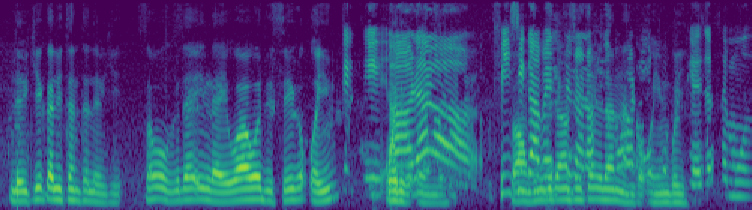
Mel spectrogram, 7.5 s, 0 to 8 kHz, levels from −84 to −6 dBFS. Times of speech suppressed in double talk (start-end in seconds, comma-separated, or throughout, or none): 3.42-3.70, 4.28-4.72, 5.64-7.27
